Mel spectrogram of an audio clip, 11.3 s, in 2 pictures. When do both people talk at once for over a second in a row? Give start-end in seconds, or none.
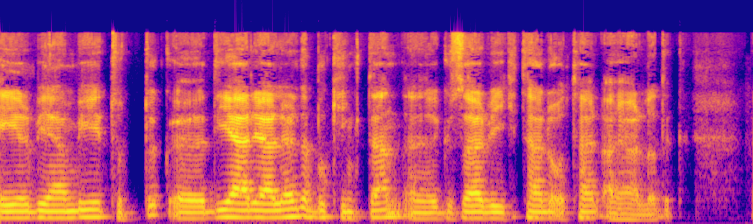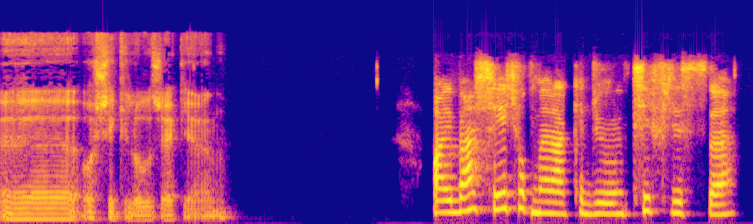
none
